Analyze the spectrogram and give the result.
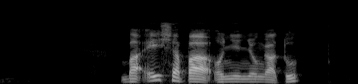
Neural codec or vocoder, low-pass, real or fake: none; 7.2 kHz; real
